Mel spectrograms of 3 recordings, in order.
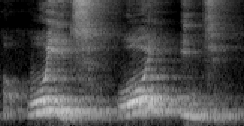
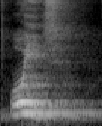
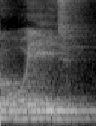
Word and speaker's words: voyage: It is voyage. Voyage. Don't pronounce it as voyage or voyage. It is voyage.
